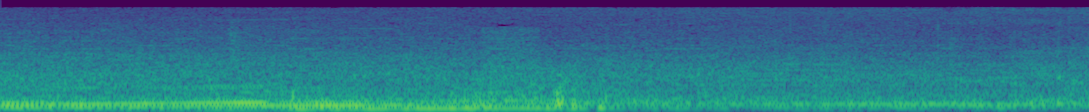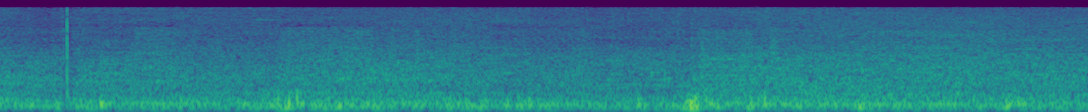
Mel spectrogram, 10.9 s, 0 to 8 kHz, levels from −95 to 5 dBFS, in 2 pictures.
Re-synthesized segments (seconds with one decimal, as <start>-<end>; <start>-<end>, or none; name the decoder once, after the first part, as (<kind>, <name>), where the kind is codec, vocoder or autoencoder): 3.7-4.3 (codec, SNAC); 4.7-6.1; 7.9-9.2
